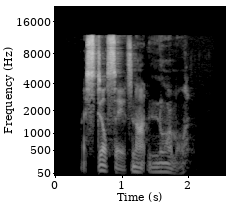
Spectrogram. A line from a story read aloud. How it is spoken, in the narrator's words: Metcalf muttered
